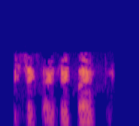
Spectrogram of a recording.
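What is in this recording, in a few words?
Police Dispatch, Scanner audio; Police 1 Dispatch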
